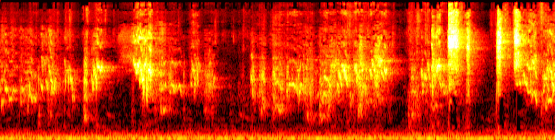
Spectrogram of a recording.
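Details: Budgies as pets giving chirps and squawks: drawn-out raspy chatter rising and falling, then a few loud clipped shrieks toward the end over a low steady hum.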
